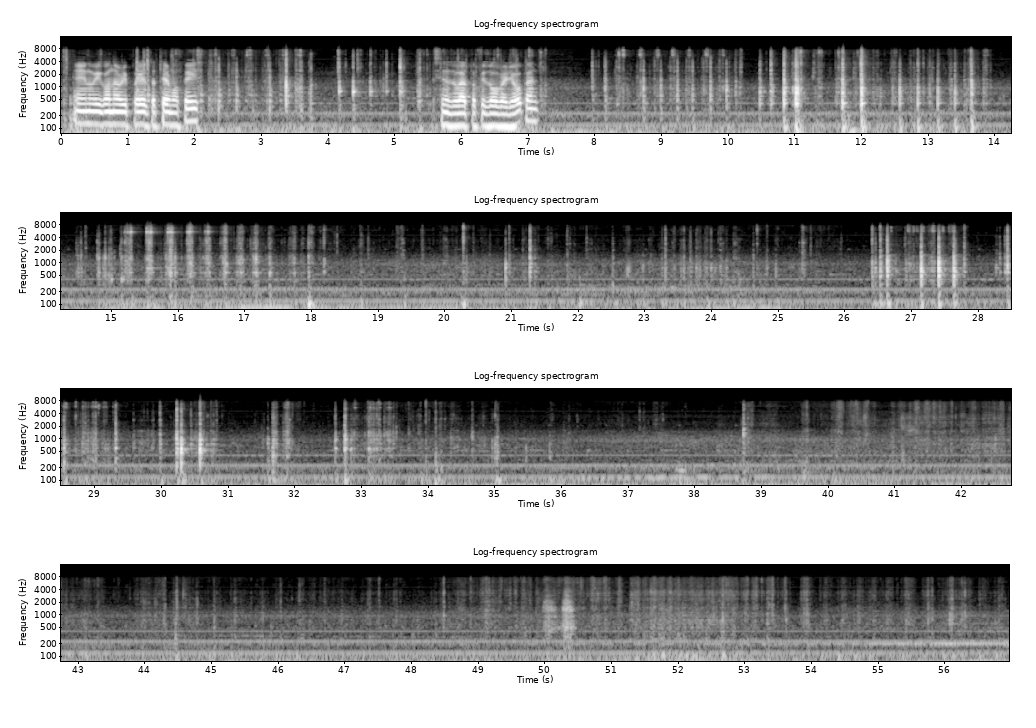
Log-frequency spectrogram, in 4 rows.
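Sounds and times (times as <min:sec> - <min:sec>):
steady low hum: 0:00.0 - 0:56.9
small tools clicking and rattling: 0:14.5 - 0:18.4.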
